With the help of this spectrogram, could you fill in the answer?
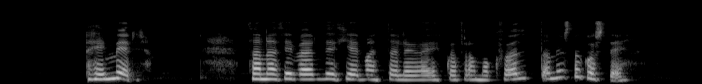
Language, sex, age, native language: Icelandic, female, 60-69, Icelandic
